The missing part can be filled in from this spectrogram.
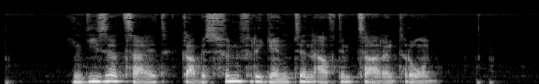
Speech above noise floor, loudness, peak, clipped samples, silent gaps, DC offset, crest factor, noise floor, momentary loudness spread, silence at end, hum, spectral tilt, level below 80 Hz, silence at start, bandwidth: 46 dB; -15 LUFS; -2 dBFS; under 0.1%; none; under 0.1%; 14 dB; -60 dBFS; 9 LU; 0.6 s; none; -6.5 dB/octave; -38 dBFS; 0.05 s; 11.5 kHz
